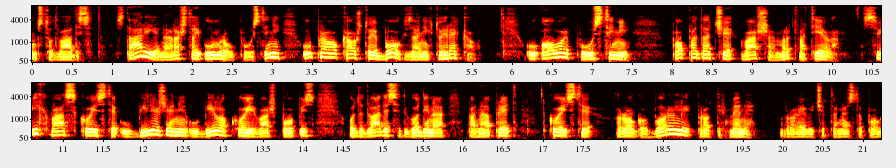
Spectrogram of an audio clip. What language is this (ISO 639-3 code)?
hrv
